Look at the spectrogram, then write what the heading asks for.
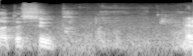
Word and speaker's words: sup: We just call it the soup and it's pronounced like a bowl of soup.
